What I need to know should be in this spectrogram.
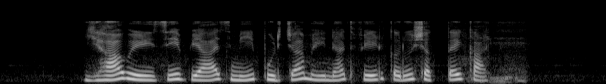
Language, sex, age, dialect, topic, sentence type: Marathi, female, 25-30, Southern Konkan, banking, question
